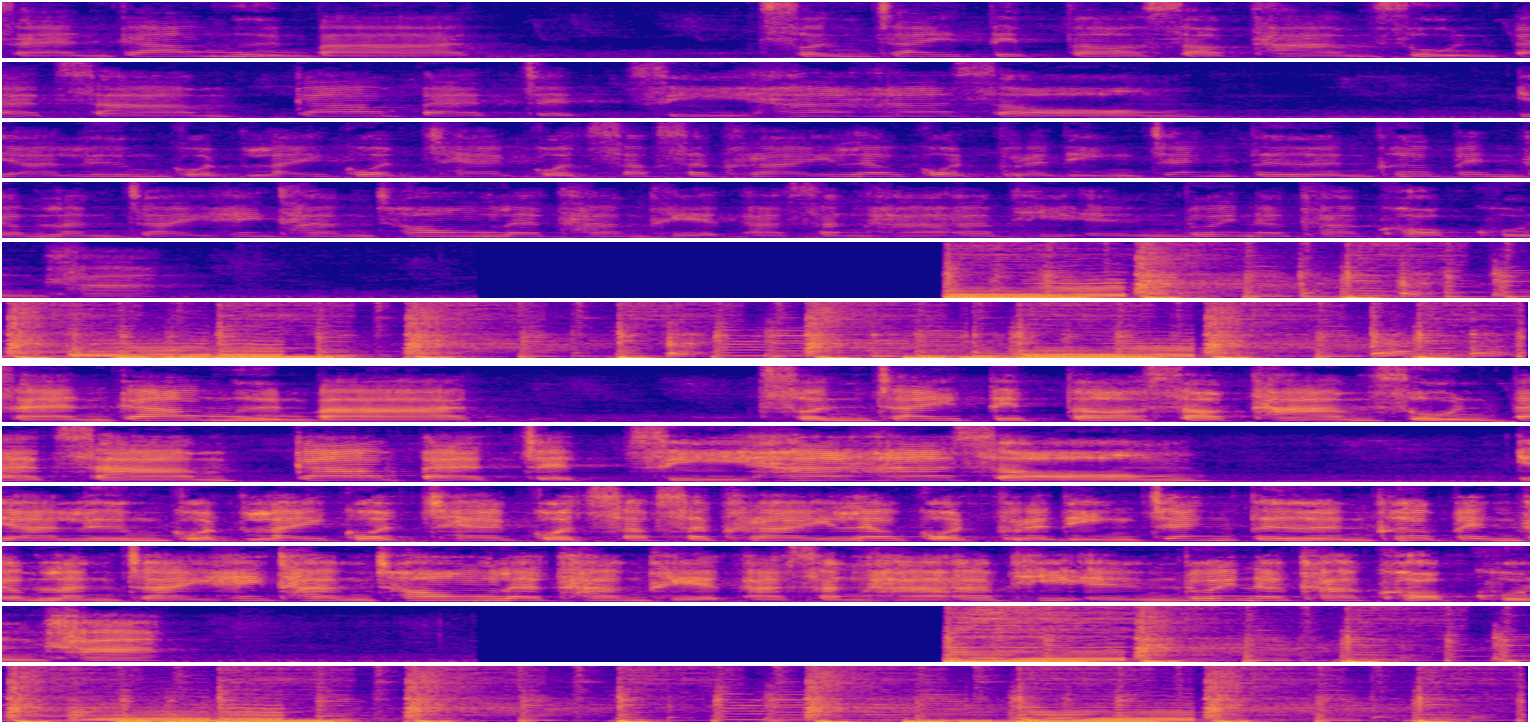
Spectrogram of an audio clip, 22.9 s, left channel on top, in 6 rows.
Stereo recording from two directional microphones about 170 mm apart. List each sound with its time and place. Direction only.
0.2 s a woman's voice: 35° right (ahead or behind)
17.6 s music: centre (ahead or behind)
